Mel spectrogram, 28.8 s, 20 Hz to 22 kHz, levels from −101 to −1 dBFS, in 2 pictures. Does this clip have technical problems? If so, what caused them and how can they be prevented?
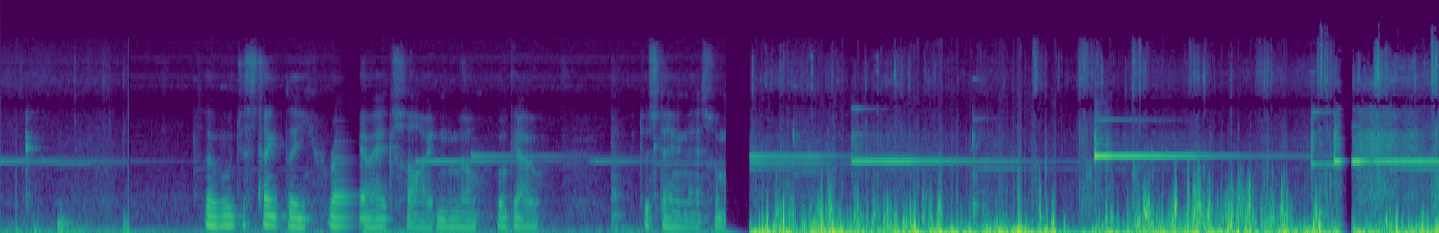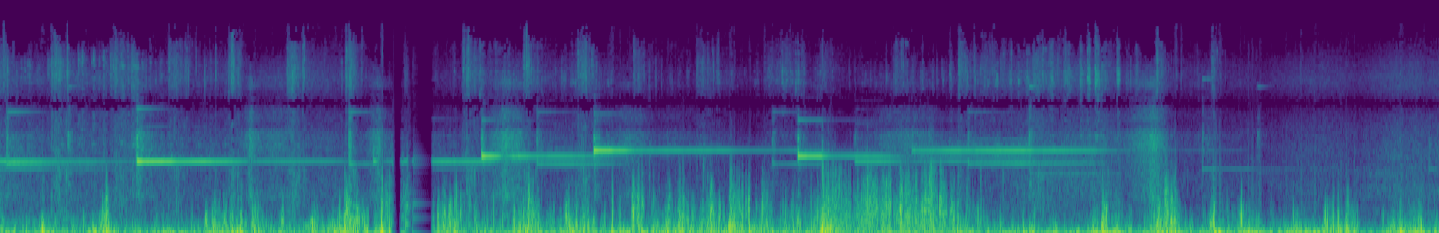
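Yes. From 3.35 to 3.61 s, about 240 ms of audio is missing. The last sound is stretched into a fading buzz or hiss, then the audio resumes further on. The likely cause is a long network dropout. A steadier connection, such as wired rather than Wi-Fi, prevents this.

At 13.39 to 13.53 s, a burst of packet loss removes about 120 ms. The receiver holds the last sound and turns it down, ending in a brief silence of about 30 ms. Forward error correction or a slightly deeper jitter buffer would cover such bursts.

From 18.31 to 18.72 s, repeated packet loss gives a choppy, robotic sound. Four gaps fall in quick succession, the longest about 177 ms. About three quarters of that stretch is patched-over sound rather than real audio. Reducing network congestion, or enabling redundancy, prevents this.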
